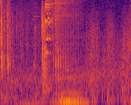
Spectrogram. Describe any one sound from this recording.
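A magical whoosh sounds as a spell is cast.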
